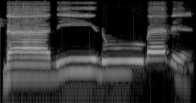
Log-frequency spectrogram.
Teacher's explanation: Dan kalau untuk sifatnya memang huruf dal ini banyak ya, bisa dari segi nafas, dia punya sifat jahar, tidak keluar udara, ya, tidak keluar angin. Kalau dari segi suara dia hidah, ya, tertahan suaranya.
